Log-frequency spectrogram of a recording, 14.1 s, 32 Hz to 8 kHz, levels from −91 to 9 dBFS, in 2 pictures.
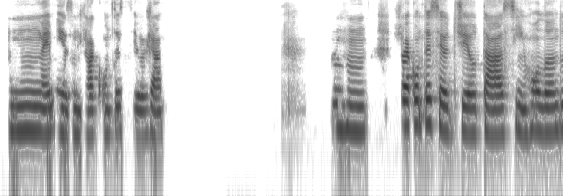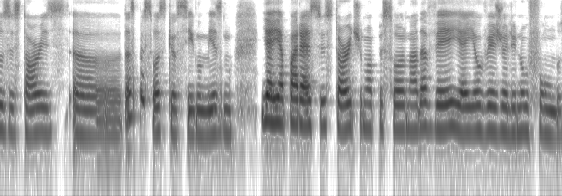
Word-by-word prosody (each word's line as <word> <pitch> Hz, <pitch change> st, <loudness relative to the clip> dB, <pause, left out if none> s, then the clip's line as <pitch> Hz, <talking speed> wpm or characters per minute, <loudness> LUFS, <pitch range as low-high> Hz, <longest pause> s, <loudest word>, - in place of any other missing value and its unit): Hum, 200 Hz, 0 st, 0 dB
é 185 Hz, -, +4 dB
mesmo, 185 Hz, -1 st, -1 dB
já 175 Hz, -, +1 dB
aconteceu 180 Hz, 0 st, -4 dB
já. 170 Hz, -, +1 dB, 2.2 s
Uhum. 205 Hz, -2 st, -2 dB, 0.5 s
Já 230 Hz, -, +9 dB
aconteceu 235 Hz, -2 st, +2 dB
de 195 Hz, +1 st, -3 dB
eu 185 Hz, 0 st, +3 dB
estar, 185 Hz, -1 st, +3 dB
assim, 185 Hz, +1 st, -2 dB
rolando 195 Hz, +1 st, 0 dB
os 200 Hz, -, -2 dB
stories, 190 Hz, 0 st, -3 dB
hã, 90 Hz, -, -3 dB
das -, -, +1 dB
pessoas 195 Hz, -, -1 dB
que 190 Hz, -, -5 dB
eu 180 Hz, -, -3 dB
sigo 180 Hz, 0 st, -3 dB
mesmo, 180 Hz, +1 st, -2 dB, 0.4 s
e 275 Hz, -, +6 dB
aí 255 Hz, -1 st, +8 dB
aparece 240 Hz, -2 st, +4 dB
o -, -, -1 dB
story 215 Hz, -2 st, +2 dB
de 220 Hz, -, -6 dB
uma 215 Hz, -1 st, -4 dB
pessoa 205 Hz, 0 st, -2 dB
nada 205 Hz, +1 st, -1 dB
a -, -, 0 dB
ver, 210 Hz, +1 st, +2 dB
e 210 Hz, -, +1 dB
aí 195 Hz, 0 st, +2 dB
eu 200 Hz, 0 st, 0 dB
vejo 195 Hz, 0 st, -2 dB
ele 190 Hz, 0 st, -3 dB
no 195 Hz, 0 st, -3 dB
fundo, 175 Hz, -2 st, -5 dB
195 Hz, 175 wpm, -22 LUFS, 185-210 Hz, 2.2 s, Já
